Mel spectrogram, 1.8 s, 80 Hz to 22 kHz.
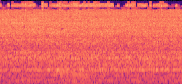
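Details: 2010 Buick Lucerne 3.9 L V6, warm, idling after repair for coolant pushing into overflow tank: steady even hum with faint constant tone, no gurgling from cooling system as before; problem fixed, healthy.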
